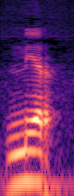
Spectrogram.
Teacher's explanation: Nah, jadi di sini adalah memasukkan bunyi huruf nun kepada huruf ro, seakan-akan alif lamnya tidak terbaca, ya, seakan-akan alif lamnya tidak terbaca, nir, padahal ada di tengah-tengahnya, ya, itu. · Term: idgham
